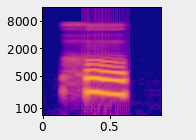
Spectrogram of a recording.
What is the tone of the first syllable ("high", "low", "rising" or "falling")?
low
